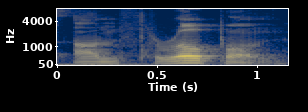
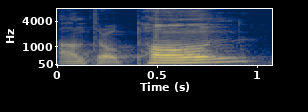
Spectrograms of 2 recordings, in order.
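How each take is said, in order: First: The stress is on the middle syllable. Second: The stress is not on the middle syllable. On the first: The speaker calls it right. "because thro has the accent, it is anthropon" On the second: The speaker calls it wrong. "Not anthropon"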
